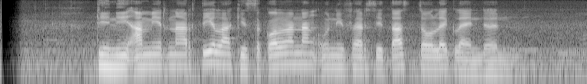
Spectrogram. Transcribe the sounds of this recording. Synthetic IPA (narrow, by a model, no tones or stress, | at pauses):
d̪̥i̤niamirnart̪ilaɡ̥i̤səkolanaŋʔunifɛrsit̪ast͡ʃoleklɛndən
